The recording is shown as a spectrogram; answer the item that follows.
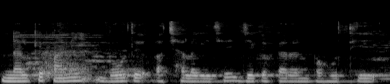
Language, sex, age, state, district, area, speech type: Maithili, male, 18-30, Bihar, Sitamarhi, urban, spontaneous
